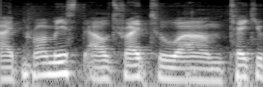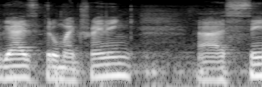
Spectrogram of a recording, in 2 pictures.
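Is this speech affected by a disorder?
No.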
